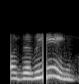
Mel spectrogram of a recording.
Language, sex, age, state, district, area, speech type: Assamese, female, 45-60, Assam, Charaideo, rural, conversation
